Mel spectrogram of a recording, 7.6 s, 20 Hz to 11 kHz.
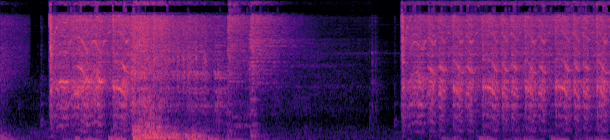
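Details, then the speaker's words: Cammed 5.7 Hemi Jeep Grand Cherokee, first start attempt after cam install, timing correction (was one tooth off) and new tune: lumpy uneven cranking that catches, stumbles and fires rough; suspected slung/unseated pushrods leaving cylinders with no compression. "Could be a slung push rod cuz push rod Scotty >> slung push rod will act like it's got no compression on cylinder too."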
